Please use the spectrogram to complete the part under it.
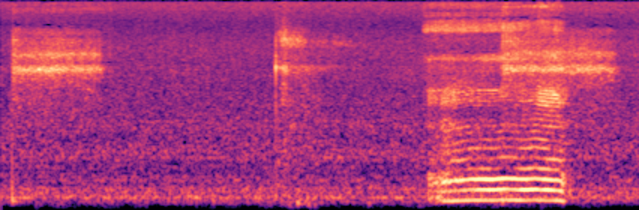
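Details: Male Boston Terrier snoring at bedtime indoors: one low, buzzy, rasping snore lasting just under a second, with a few faint rustles and small creaks before it in a quiet room.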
